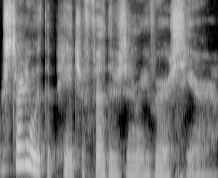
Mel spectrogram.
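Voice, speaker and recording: A woman's fairly low, dark and mellow voice, somewhat breathy. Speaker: tarot reader. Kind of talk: tarot reading for viewers. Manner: casual, conversational.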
